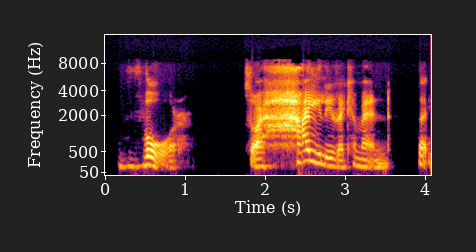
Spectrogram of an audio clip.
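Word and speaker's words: mhòr: MH is also V, and this becomes vor.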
